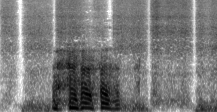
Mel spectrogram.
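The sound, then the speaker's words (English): Loud nose breathing into the microphone: a few harsh, rushing breaths in and out, with a short voiced hum in the middle, like someone imitating heavy breathing. “Nose breathing.”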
